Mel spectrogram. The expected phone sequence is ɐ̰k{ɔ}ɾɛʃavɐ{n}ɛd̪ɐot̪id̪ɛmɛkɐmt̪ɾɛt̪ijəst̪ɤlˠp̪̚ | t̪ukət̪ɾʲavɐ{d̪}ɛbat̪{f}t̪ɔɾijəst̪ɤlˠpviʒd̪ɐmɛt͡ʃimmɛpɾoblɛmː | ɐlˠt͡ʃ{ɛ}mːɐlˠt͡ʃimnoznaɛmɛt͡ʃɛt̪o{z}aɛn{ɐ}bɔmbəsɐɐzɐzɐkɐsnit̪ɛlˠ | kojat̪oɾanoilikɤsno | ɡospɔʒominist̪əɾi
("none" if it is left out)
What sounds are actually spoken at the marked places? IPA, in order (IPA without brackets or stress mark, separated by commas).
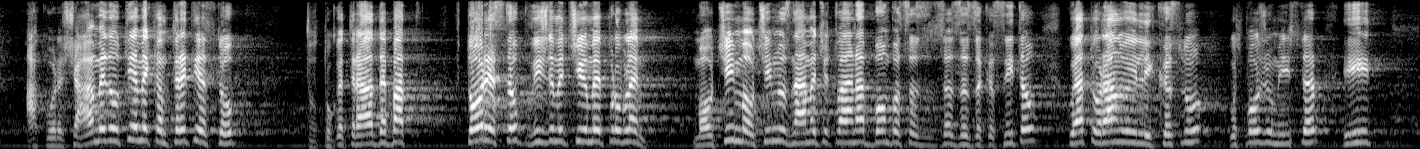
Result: o, m, d̪, f, i, v, a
